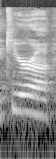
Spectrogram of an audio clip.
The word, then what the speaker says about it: Kira: people are calling him because it means killer but they can't pronounce it right so they say Kira there's got to be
